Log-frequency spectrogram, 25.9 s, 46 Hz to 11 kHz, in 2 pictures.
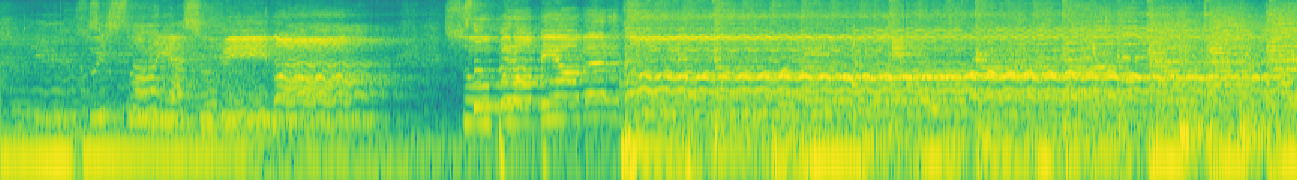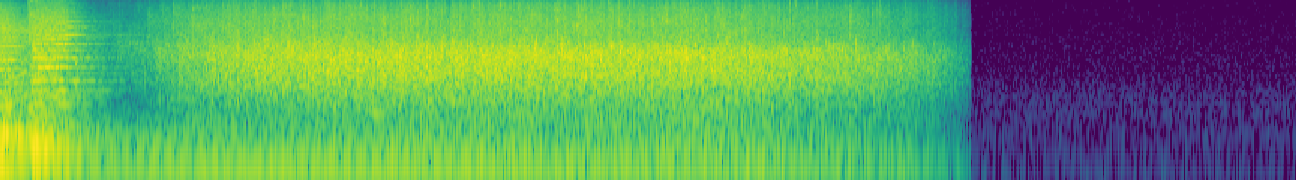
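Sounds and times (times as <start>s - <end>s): audience applauding: 14.4s - 22.7s.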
